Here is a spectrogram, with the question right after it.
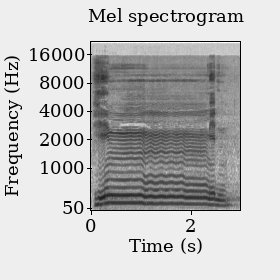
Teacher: ini cara bacanya kita dengungkan dua ketukan ya.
